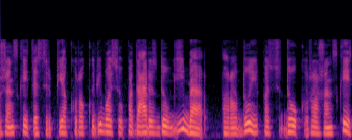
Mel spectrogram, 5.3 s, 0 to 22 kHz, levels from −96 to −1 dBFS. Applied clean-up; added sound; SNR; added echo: none; none; none; none.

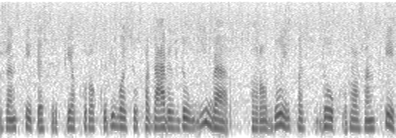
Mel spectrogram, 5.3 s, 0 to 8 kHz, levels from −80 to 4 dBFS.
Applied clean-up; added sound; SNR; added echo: none; Rain; 15 dB; none.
